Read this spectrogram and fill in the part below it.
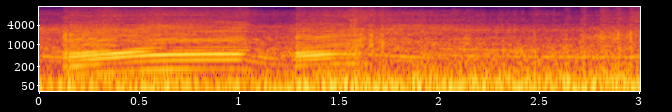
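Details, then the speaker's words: Honda Dio scooter with smart carb being tuned, riding; revs climb, sag and flatten then pick up, hesitant pull off the line; bog on acceleration, rider suspects slightly lean mixture and CVT needing tuning. "i feel like maybe a little lean now you hear that like [Music] that bog"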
